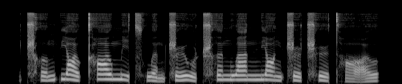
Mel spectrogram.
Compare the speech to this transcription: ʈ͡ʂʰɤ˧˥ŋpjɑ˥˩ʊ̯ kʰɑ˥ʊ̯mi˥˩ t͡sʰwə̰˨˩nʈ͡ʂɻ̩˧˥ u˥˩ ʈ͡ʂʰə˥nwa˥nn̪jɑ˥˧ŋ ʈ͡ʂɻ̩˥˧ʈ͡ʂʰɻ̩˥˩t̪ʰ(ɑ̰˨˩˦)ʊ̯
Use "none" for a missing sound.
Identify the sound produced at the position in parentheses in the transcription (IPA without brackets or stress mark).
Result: ɑ̰˨˩˦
